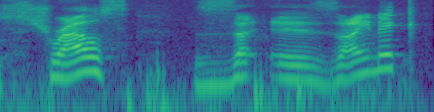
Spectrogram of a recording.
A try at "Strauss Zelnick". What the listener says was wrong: Stra- no, it's a Zell. It's an L. Strauss Zelnick.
